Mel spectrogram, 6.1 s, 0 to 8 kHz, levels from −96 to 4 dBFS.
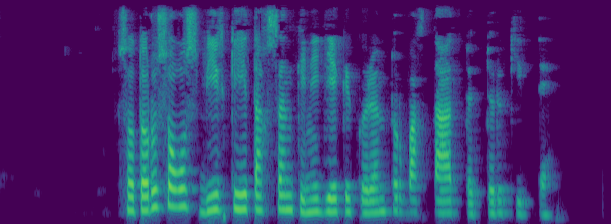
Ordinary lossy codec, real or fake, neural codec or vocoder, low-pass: AAC, 48 kbps; real; none; 7.2 kHz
